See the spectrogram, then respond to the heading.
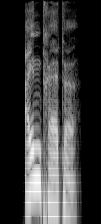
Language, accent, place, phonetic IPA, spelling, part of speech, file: German, Germany, Berlin, [ˈaɪ̯nˌtʁɛːtə], einträte, verb, De-einträte.ogg
- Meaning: first/third-person singular dependent subjunctive II of eintreten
